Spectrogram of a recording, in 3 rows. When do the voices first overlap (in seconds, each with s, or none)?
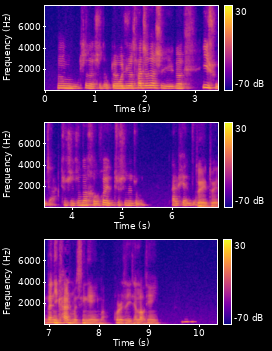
none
